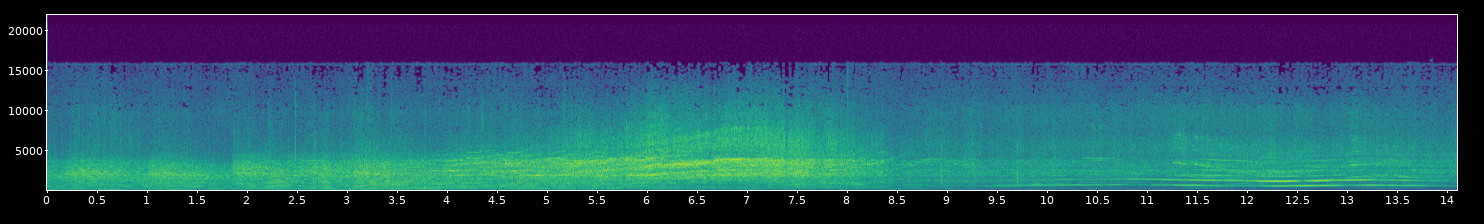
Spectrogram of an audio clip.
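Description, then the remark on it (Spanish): An ambulance siren wails loudly over the rumble of a revving vehicle engine, its pitch rising and falling in a steady, sweeping cycle, with no voices. “Él corrió al lado de su esposa, a la que estaban trasladando a una ambulancia.”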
